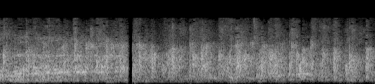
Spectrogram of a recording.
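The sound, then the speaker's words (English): Audience applause after a lecture, dense continuous clapping from many hands, loud and steady for nearly four seconds, with a brief sharp dropout near the start and a slight fading flutter toward the end. “So I'm going to officially finish at this point to tremendous applause.”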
